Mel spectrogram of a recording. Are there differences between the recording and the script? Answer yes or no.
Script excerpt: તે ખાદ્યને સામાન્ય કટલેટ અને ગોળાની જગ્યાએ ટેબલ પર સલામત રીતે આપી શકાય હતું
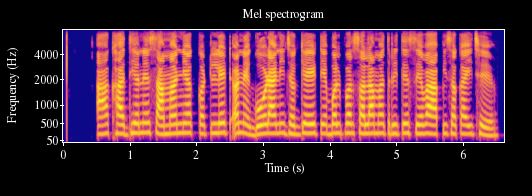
yes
